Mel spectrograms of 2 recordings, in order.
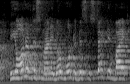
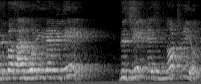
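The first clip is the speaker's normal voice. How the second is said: excited insistence; 6 semitones higher than usual. Acted. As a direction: proudly insist he can tell now. Boy exclaims he knows.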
